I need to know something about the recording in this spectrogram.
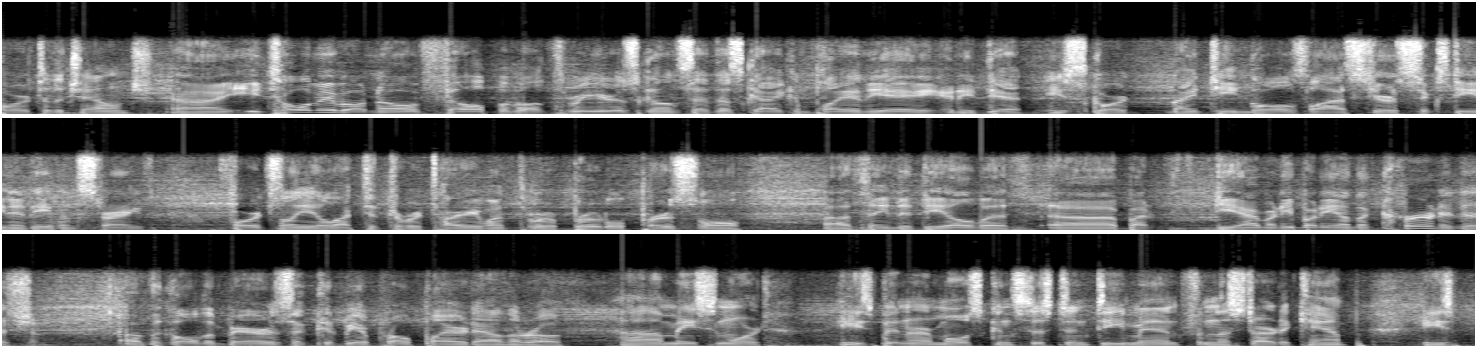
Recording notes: live from Clare Drake Arena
